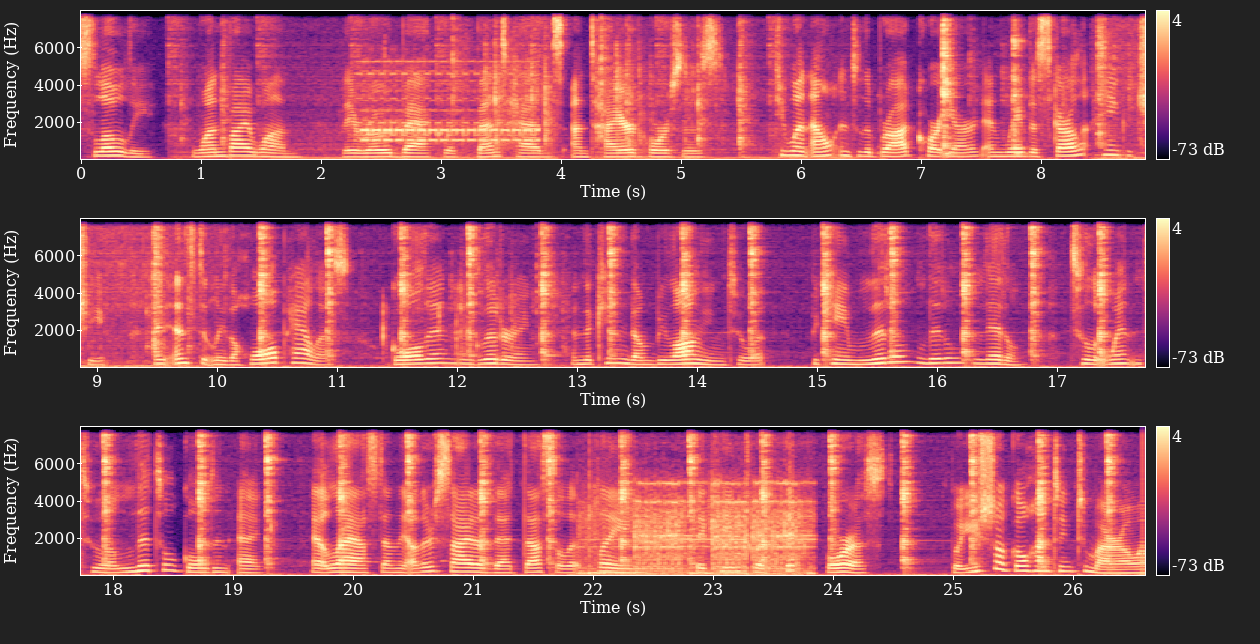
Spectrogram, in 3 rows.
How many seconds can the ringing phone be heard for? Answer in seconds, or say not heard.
4 s.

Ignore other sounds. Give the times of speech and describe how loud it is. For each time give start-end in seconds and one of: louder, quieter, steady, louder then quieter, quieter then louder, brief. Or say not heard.
0.0-26.5 steady.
